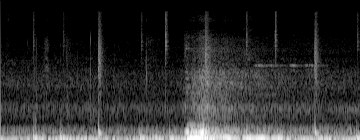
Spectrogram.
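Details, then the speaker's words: Maruti Suzuki Ertiga factory CNG car after replacing spark plugs and coil to fix misfire: quiet idle with light ticking, then a clean throttle blip rising and falling without stumbling; normal revving. "CNG में आने के बाद में accident करके आपको दिखा देता हूं की किस तरह से ये परफेक्ट कम कर रही है स्मूथली चलेगी पिकअप भी कंप्लीट आएगा"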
